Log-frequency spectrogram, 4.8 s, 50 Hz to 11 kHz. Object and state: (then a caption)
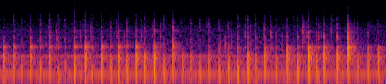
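Wooden electric bass body tapped. Fingertips tap the solid, black-painted wooden back of a face-down electric bass guitar beside its metal neck plate, making 36 quick, dry knocks in a steady, slightly uneven rhythm. Each tap is short with a hollow, woody midrange tone and dies almost instantly, over a faint, constant low hum.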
